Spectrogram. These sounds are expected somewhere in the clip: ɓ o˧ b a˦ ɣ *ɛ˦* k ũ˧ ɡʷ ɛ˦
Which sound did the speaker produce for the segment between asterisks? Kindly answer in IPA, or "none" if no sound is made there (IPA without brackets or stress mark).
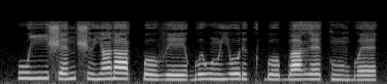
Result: ɛ˦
